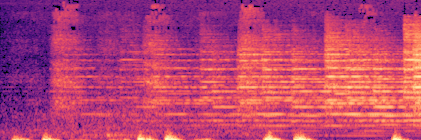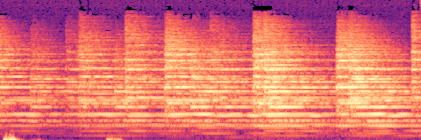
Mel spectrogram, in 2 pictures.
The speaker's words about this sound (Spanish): esas campanas, desde luego, no suenan a una iglesia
